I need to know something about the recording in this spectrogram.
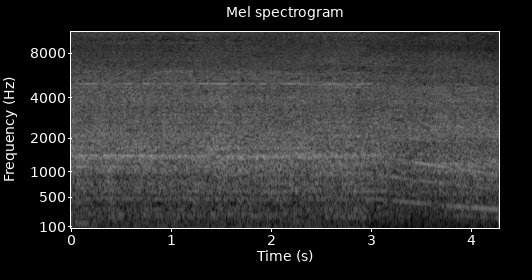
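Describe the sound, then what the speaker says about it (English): An angle grinder cuts down straight into metal inside a shed, giving a loud continuous high-pitched whine and grinding hiss that holds steady for the whole stretch before easing slightly near the end. "I'm coming straight down with the grinder, like that."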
